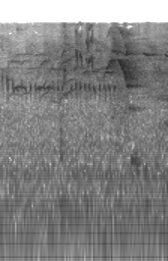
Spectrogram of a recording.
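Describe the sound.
Small birds chirp outdoors in a quick, bright, high-pitched stream of many overlapping tweets. The calls hold a fairly steady moderate level and swell slightly toward the end, with no voices.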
